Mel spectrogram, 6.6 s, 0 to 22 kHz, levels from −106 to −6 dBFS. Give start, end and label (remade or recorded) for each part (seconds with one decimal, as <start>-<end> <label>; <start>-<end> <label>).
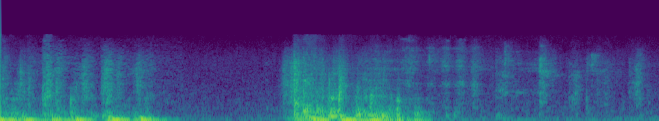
0.0-3.1 recorded; 3.1-4.0 remade; 4.0-6.6 recorded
